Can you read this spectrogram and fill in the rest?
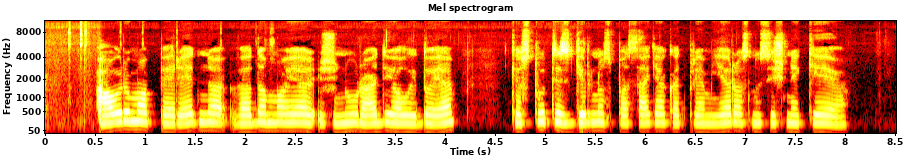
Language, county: Lithuanian, Panevėžys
